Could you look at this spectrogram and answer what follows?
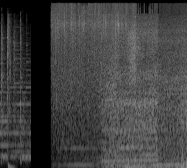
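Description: A car drives on a wet road in rain, tires hissing through water in a steady, loud wash that builds after a short silent gap; a brief musical tone opens it.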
